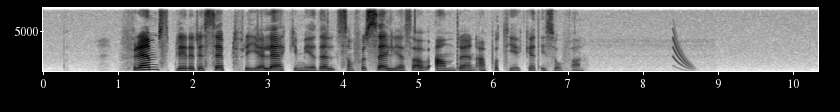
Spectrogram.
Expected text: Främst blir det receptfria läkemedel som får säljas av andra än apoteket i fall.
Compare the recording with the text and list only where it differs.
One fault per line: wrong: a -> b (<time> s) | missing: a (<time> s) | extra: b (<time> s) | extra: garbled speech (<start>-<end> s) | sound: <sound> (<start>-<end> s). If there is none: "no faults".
extra: så (6.7 s)
sound: chirp (8.4-8.7 s)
